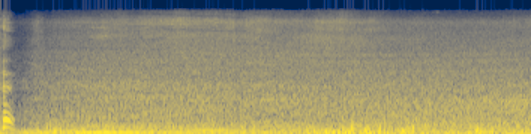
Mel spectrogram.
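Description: Steady low rumble of city street traffic, with buses and cars moving along the street and a faint engine hum under it for the first couple of seconds.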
